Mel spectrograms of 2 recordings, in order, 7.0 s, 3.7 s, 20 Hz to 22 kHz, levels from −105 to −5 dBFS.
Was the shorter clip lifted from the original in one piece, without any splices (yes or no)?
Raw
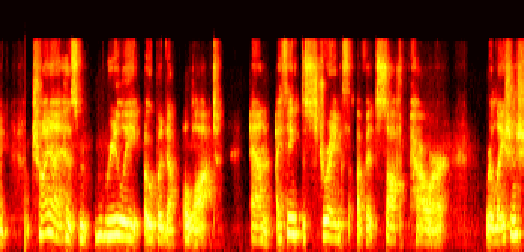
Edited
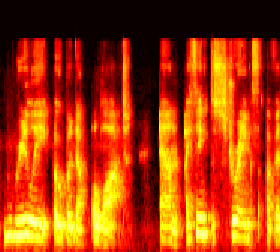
yes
